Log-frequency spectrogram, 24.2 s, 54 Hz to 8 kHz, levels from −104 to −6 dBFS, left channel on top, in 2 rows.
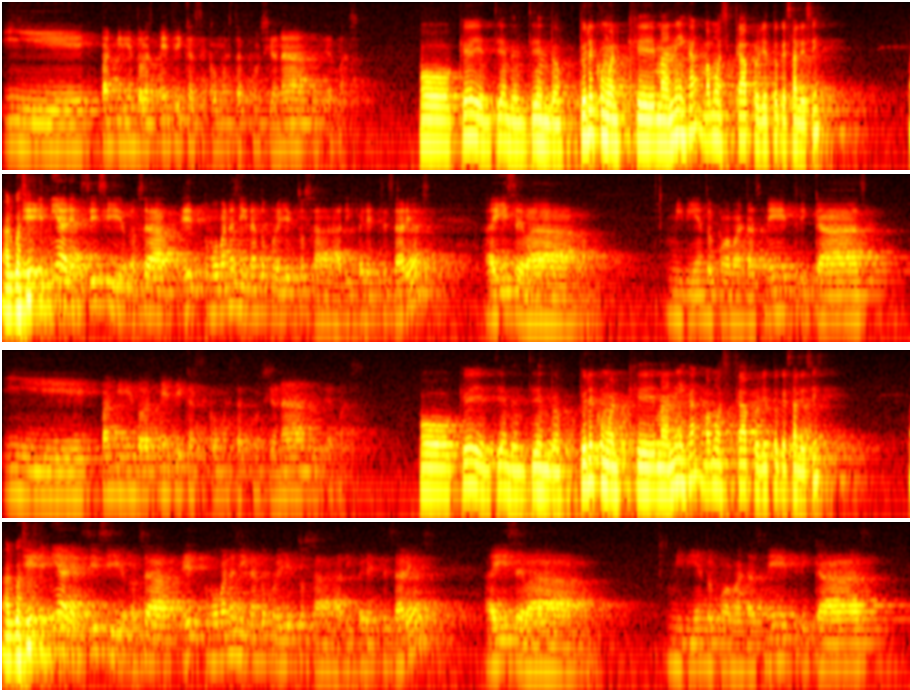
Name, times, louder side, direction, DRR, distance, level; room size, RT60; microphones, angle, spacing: voice 1, 0.0-4.6 12.4-17.7 18.5-20.0 21.0-23.5, left 1 dB, 70° left, 7 dB, 3.5 m, -34 dB
voice 2, 5.6-10.9 12.1-12.5, left 2 dB, 40° left, 9 dB, 0.7 m, -21 dB
26.5 x 24.0 x 6.0 m, 1.5 s
head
